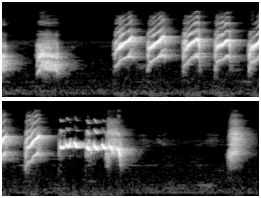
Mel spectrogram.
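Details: Greater green leafbird of the Banyuwangi type singing with bearded bulbul (cucak jenggot) imitation material: a loud run of six sharp, rising-then-falling whistled notes at a steady pace, then a fast quavering trill, with isolated short chirps before and after.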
